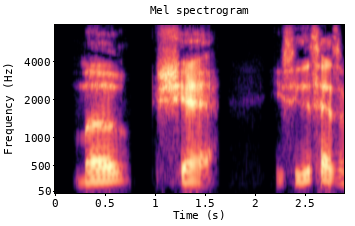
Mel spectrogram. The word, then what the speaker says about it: Moshe: Number 24 is Moshe, not Moshe, Moshe.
